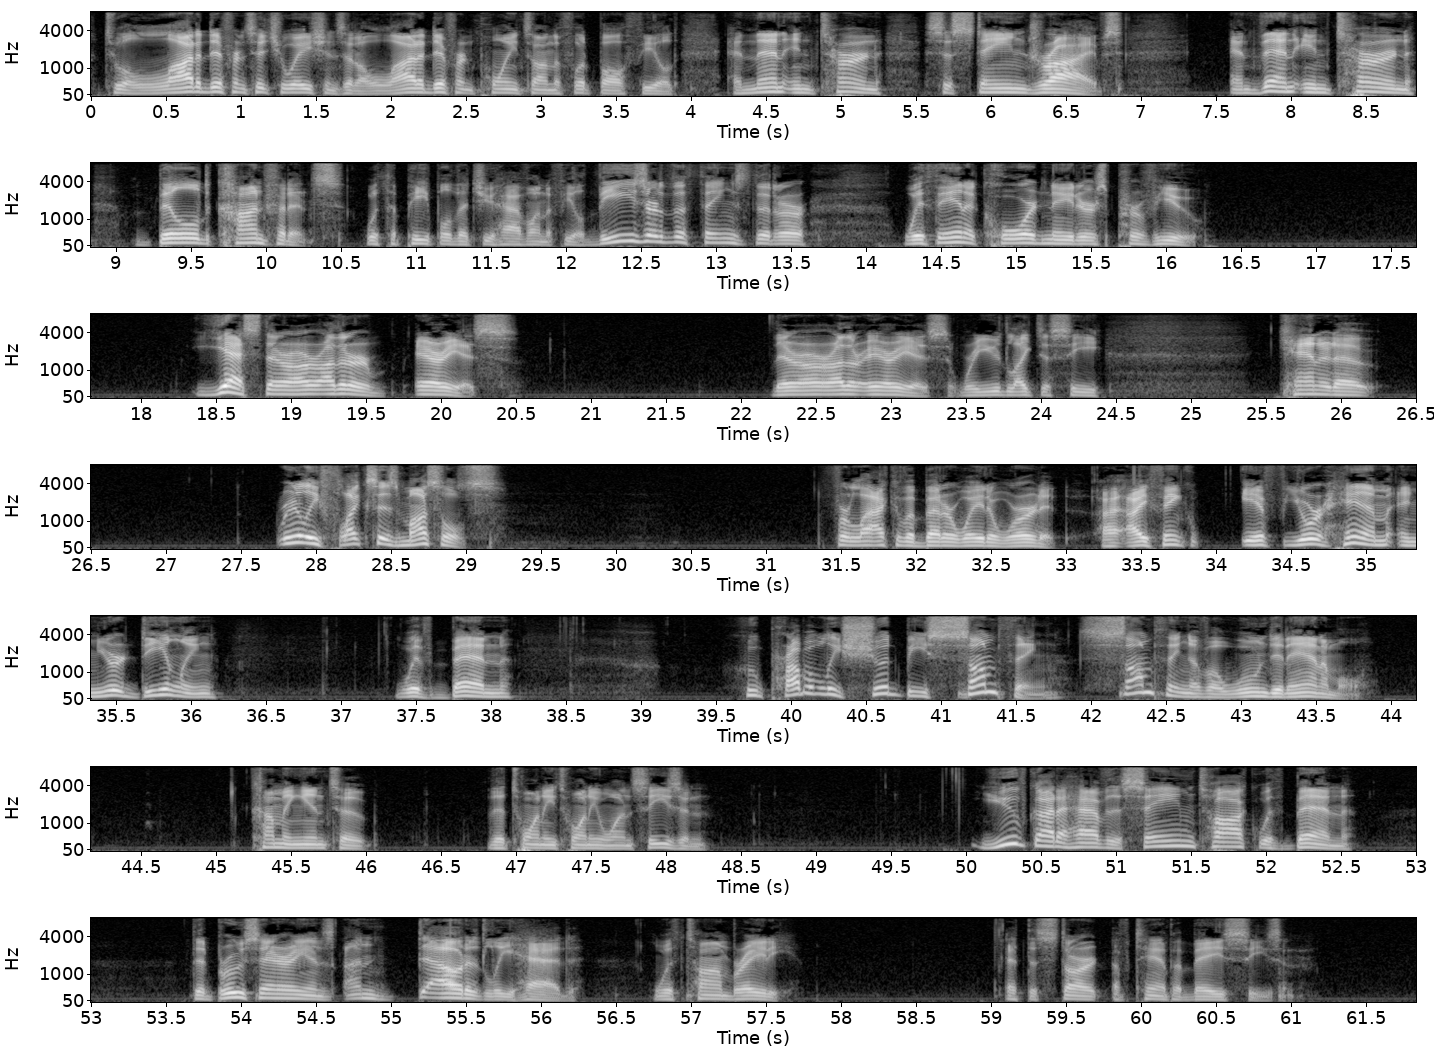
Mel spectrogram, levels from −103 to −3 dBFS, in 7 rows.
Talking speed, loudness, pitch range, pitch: 120 wpm, -21 LUFS, 120-145 Hz, 125 Hz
